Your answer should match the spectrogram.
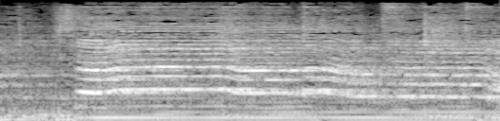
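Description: A boy singing a Malay pop ballad into a microphone over a backing track, starting a long held phrase about half a second in.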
